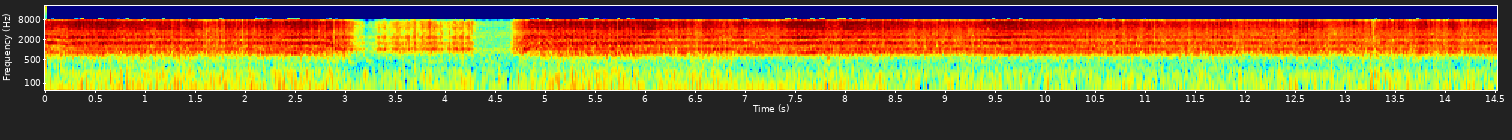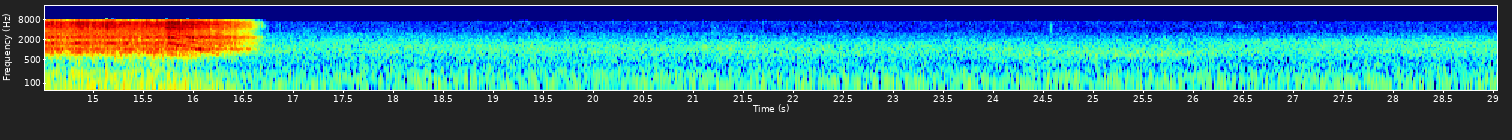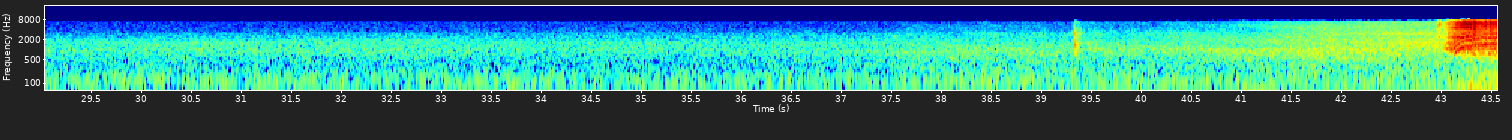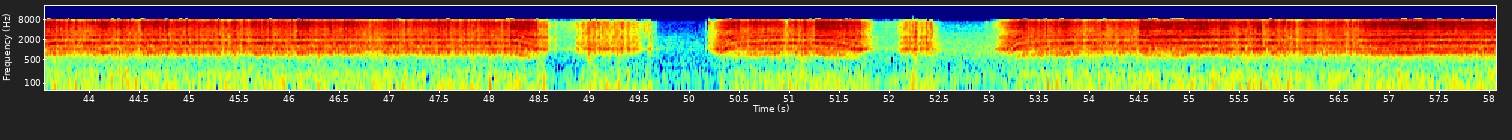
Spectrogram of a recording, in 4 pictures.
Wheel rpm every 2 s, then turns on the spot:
220, 120, 120, 230, 230, 230, 230, 210, 10, 0, 0, 0, 0, 0, 0, 0, 0, 0, 0, 0, 0, 80, 230, 230, 60, 120, 90, 220, 220.
2-4 48-50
